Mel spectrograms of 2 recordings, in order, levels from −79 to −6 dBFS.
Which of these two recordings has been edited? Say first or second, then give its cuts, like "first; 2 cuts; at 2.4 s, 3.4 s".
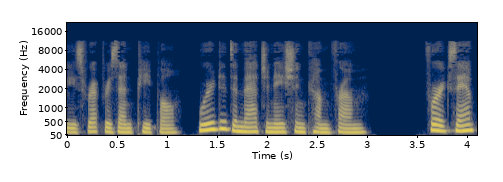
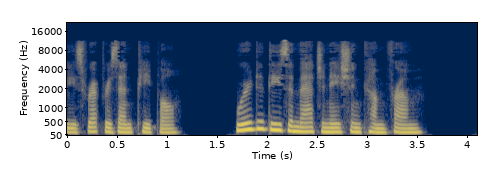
first; 2 cuts; at 1.2 s, 1.6 s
